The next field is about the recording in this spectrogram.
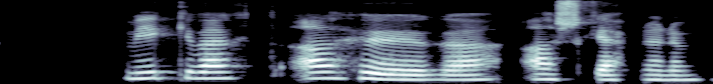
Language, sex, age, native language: Icelandic, female, 40-49, Icelandic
